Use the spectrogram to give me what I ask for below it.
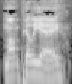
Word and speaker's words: Montpelier: Okay, so Montpelier. – That's how you pronounce that. – Yeah, okay.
